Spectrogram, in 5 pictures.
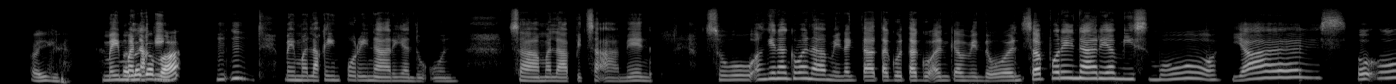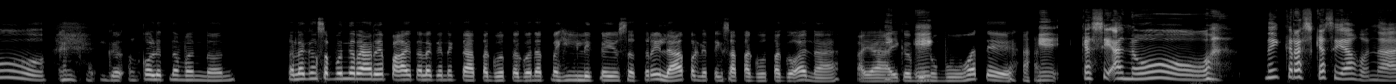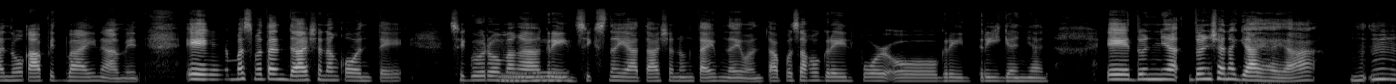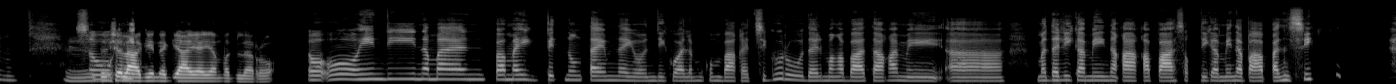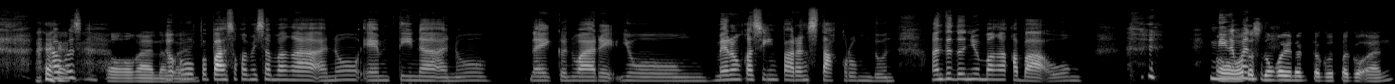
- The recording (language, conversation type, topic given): Filipino, podcast, Ano ang paborito mong laro noong bata ka?
- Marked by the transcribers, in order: tapping; in English: "trill"; laugh; chuckle; laughing while speaking: "napapansin. Tapos"; laugh; giggle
